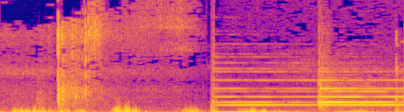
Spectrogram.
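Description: A bell-like electronic chime jingle with a low bass note starts about a second in, its tones ringing on. Before it, outdoor batting-practice sound with a sharp knock, a bat meeting a tossed ball.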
